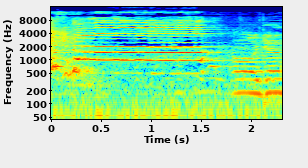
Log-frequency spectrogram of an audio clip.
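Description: A high voice holding one steady sung note for about a second and a half, then stopping.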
